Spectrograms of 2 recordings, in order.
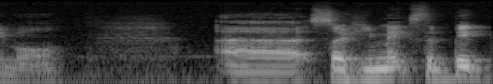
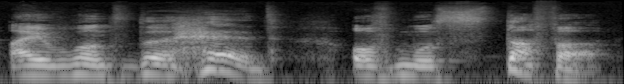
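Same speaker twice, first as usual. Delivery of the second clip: slow, louder Russian demand; mock Russian accent; 4 semitones higher, 5 dB louder, much slower than usual. Pushkin making his wish, slow mock Russian. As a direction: spell out the wish with menace.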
